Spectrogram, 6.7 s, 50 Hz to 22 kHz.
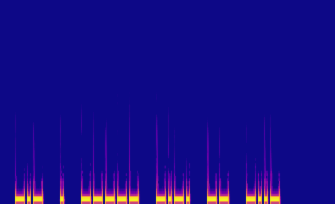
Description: Morse code, heard as a keyed tone, about 20 wpm, spaced as for 14 wpm, 700 Hz. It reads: KE0CMX
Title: 231 Lesson 37g - Letter x - Call Signs 20wpm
